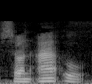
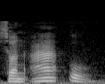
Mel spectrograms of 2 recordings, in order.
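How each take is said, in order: First: The word ends with a glottal stop and vowel. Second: The word ends with a glottal stop and vowel.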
